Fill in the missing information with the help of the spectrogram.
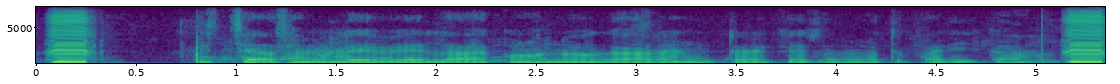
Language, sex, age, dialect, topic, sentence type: Bhojpuri, male, 18-24, Northern, banking, question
